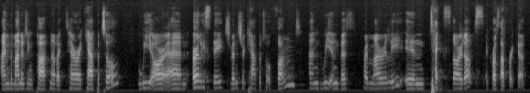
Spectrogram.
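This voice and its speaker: A middle-aged woman introducing herself on a live panel, with a loud, animated and chatty way of talking, speaking into a handheld mic at an event. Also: mid-range voice, normal speed, poor audio. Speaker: panelist, venture capital investor. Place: event stage with audience. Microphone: handheld microphone.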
